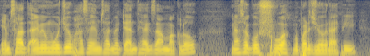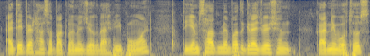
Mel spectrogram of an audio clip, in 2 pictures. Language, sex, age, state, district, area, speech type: Kashmiri, male, 18-30, Jammu and Kashmir, Anantnag, rural, spontaneous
